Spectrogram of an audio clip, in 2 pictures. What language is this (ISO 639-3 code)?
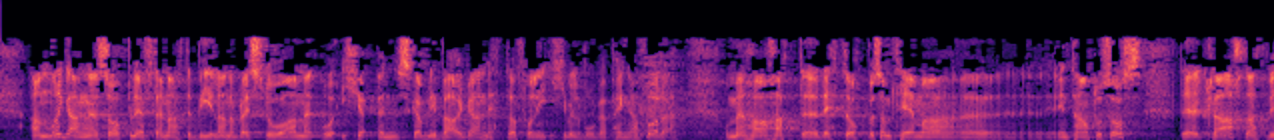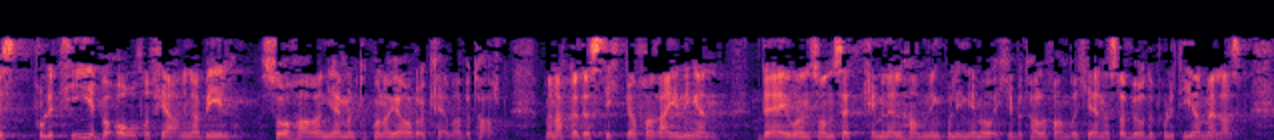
nob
